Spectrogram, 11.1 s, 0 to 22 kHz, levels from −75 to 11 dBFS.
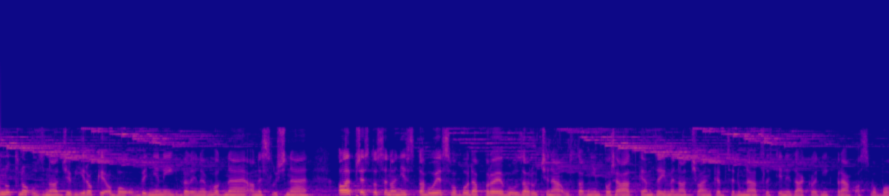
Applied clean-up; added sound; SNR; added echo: none; Wind chime; 14 dB; none.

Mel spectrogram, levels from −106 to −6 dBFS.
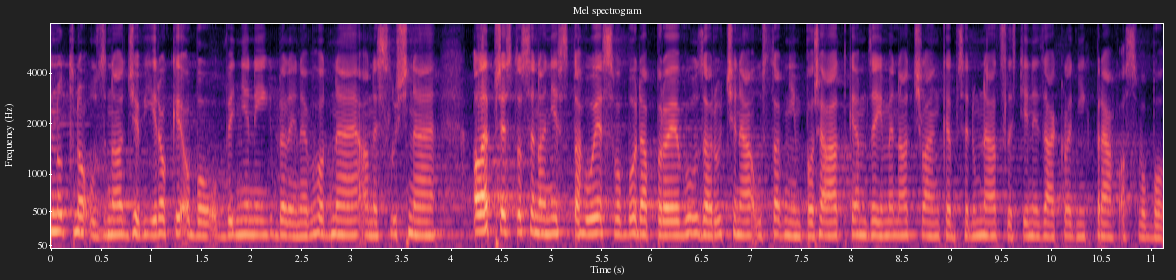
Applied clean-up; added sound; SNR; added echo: none; none; none; none.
